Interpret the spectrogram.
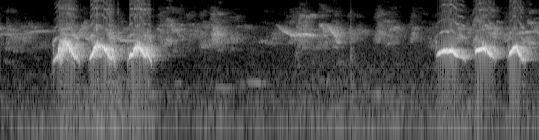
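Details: Greater green leafbird, a caged bird, singing as therapy to prompt a silent bird to sing: three loud, arched, whistled notes, then soft twittering, then another rapid run of four slurred whistles.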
